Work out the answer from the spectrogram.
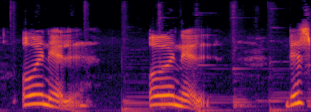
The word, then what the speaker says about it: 오늘: Onel. Onel. This is pronounced as a twocllable word. The first syllable is o and the second syllable is null.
